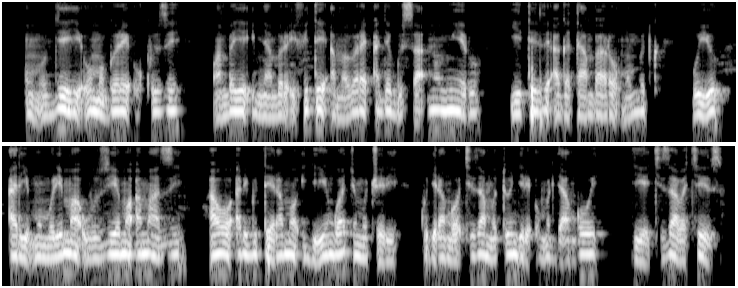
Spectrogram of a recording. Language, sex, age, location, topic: Kinyarwanda, male, 36-49, Nyagatare, agriculture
